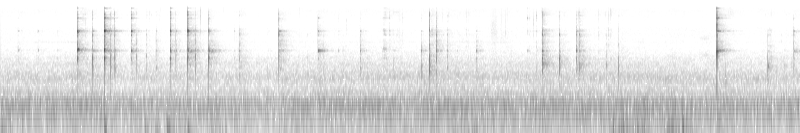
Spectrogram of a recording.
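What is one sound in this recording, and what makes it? A metal spoon clinks and scrapes against a glass.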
